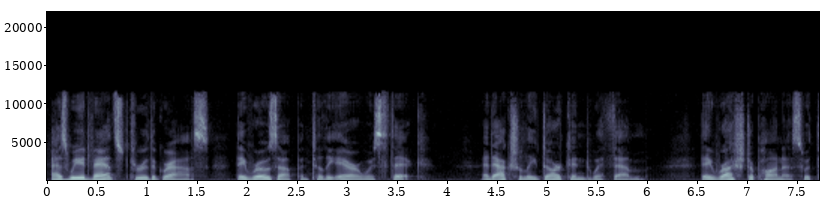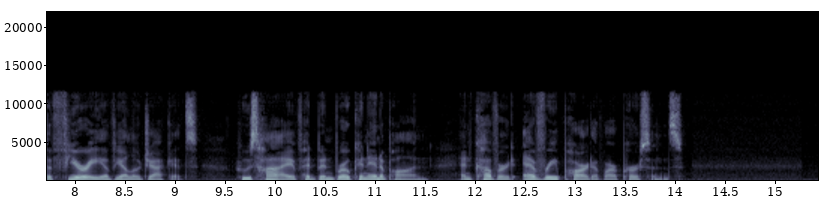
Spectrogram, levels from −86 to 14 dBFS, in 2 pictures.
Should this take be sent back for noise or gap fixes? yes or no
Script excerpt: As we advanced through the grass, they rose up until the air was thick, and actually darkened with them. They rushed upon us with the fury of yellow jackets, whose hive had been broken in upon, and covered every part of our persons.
no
